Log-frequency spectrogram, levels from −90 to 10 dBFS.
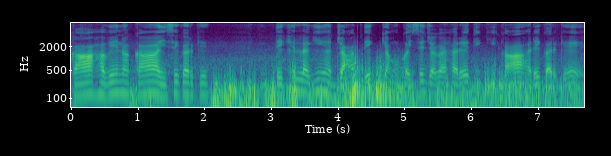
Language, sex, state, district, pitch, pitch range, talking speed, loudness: Chhattisgarhi, male, Chhattisgarh, Sarguja, 125 Hz, 110-130 Hz, 155 wpm, -20 LUFS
